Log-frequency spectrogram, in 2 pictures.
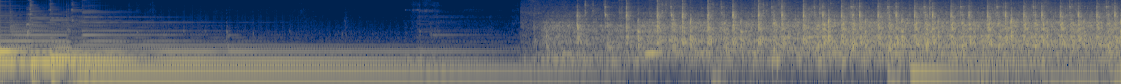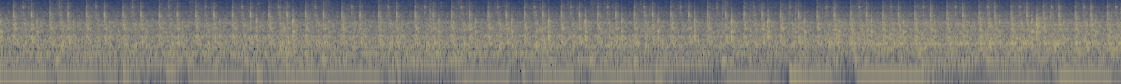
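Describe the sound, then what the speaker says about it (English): Sewing machine running a straight edge stitch close to the fabric edge, a fast steady mechanical chatter starting after a few seconds of tonal music and continuing loud and even to the end. "I'll sew with straight stitch, and it's going to be an edge stitch as close to the edge"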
